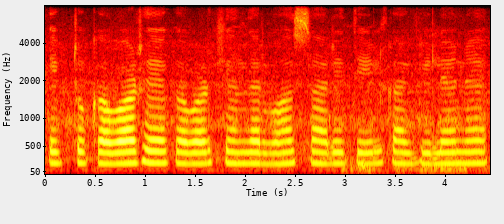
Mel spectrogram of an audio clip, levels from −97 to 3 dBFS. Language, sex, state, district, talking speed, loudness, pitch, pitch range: Hindi, female, Odisha, Sambalpur, 175 wpm, -19 LUFS, 200 Hz, 195-205 Hz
